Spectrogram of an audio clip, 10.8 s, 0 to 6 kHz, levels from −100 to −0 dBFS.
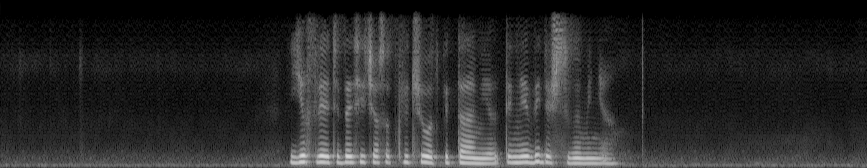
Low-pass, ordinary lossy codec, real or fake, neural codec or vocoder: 5.4 kHz; none; fake; codec, 24 kHz, 0.9 kbps, WavTokenizer, large speech release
